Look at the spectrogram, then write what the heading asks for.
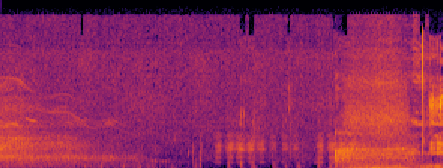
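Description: A Minecraft sheep bleats a few times in a hardcore vanilla survival game, short nasal calls followed by a louder burst of game noise, with no talking.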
